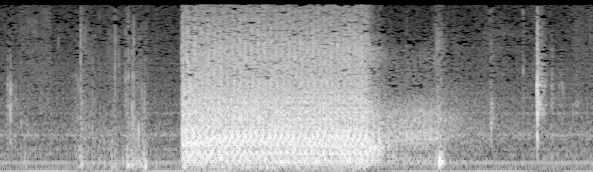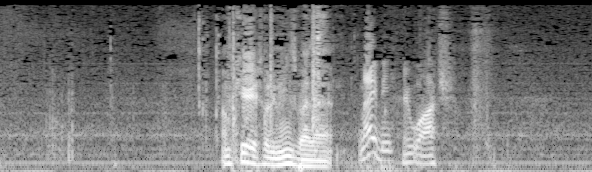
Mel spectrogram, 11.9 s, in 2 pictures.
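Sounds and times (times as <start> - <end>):
machine gun automatic burst: 1.8 - 4.4
speech: 8.3 - 10.5.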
